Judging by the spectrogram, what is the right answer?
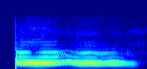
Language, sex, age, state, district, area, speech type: Assamese, female, 30-45, Assam, Udalguri, rural, conversation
